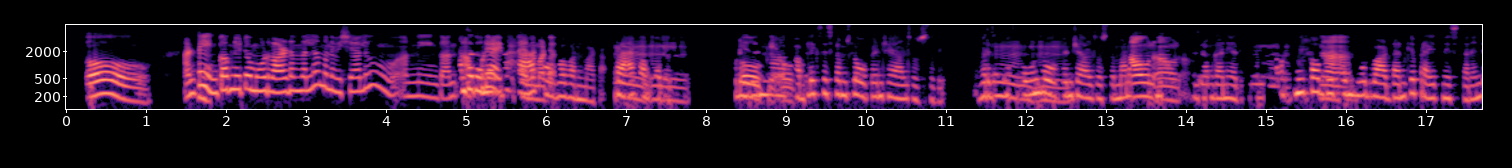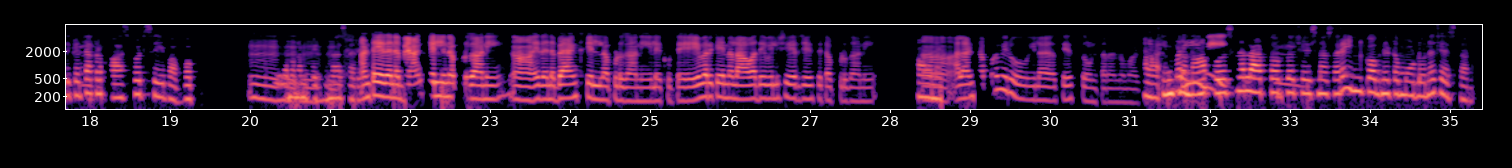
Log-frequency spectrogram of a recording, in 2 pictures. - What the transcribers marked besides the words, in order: in English: "ఇన్‌కాగ్‌నిటో మోడ్"; in English: "హ్యాక్"; in English: "ట్రాక్"; in English: "పబ్లిక్ సిస్టమ్స్‌లో ఓపెన్"; other background noise; in English: "ఓపెన్"; unintelligible speech; in English: "ఇన్‌కాగ్‌నిటో మోడ్"; in English: "పాస్‌వర్డ్స్"; in English: "షేర్"; in English: "పర్సనల్ ల్యాప్‌టాప్‌లో"; in English: "ఇన్‌కాగ్‌నిటో"
- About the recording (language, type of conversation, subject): Telugu, podcast, ఆన్‌లైన్‌లో మీ గోప్యతను మీరు ఎలా జాగ్రత్తగా కాపాడుకుంటారు?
